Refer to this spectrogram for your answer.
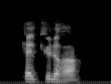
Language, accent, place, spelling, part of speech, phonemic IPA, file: French, France, Lyon, calculera, verb, /kal.kyl.ʁa/, LL-Q150 (fra)-calculera.wav
- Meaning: third-person singular future of calculer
